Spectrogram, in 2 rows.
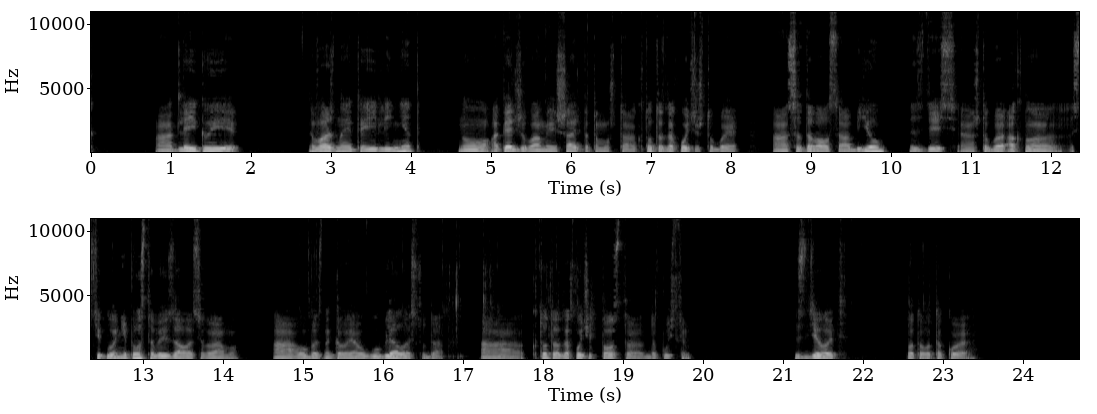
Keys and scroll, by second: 18.7 Tab.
